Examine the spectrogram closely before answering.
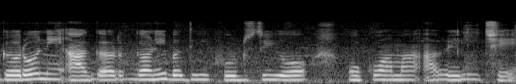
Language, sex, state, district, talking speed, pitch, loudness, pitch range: Gujarati, female, Gujarat, Valsad, 95 wpm, 210 Hz, -15 LUFS, 205-220 Hz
